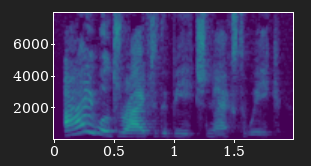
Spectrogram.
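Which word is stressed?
I. The stress falls on the word I. It is this person, not someone else, who will drive. "not he"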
